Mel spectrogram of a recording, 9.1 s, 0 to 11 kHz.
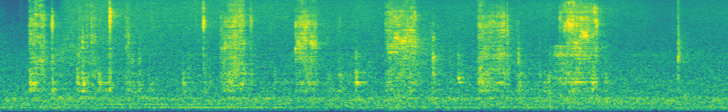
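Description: A ratchet with a 14 mm socket clicking in short bursts, about one a second, as it runs the bolts into the catalytic converter pipe's rear exhaust flange.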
